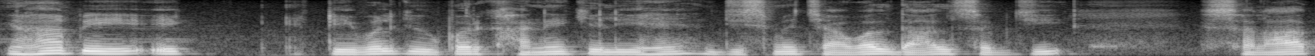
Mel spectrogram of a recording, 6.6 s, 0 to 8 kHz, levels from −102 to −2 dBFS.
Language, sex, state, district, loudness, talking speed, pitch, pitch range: Hindi, male, Bihar, Patna, -18 LUFS, 135 wpm, 120 Hz, 115-130 Hz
